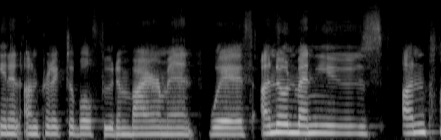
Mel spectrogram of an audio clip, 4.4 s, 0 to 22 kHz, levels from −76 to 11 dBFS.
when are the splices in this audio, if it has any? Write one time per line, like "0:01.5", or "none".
0:02.0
